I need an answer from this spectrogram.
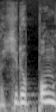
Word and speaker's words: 히로뽕: 하는데 그러면이 히로뽕을 그러니까 히로뽕 그러니까 좀 그랬단 만네이 필로폰 메타임 일본식 발음이 히로뽕 히 틀린 것 아닙니다 그러지 않는데 느낌이 우리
